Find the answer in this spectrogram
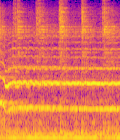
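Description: Taiwanese temple-procession music: a suona (reed horn) holds one long note that dips slightly in pitch at the start, over a repeated high metallic splash of percussion.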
